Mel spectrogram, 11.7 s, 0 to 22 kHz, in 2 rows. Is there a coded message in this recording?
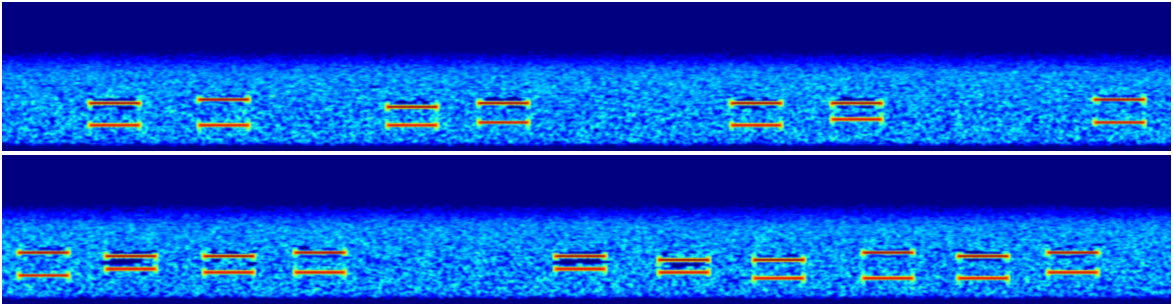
Yes: DTMF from 0.4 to 11.3 s, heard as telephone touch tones, dialled by hand, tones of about 250 ms, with phone line noise. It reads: 23 15 28 66089 071329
